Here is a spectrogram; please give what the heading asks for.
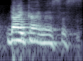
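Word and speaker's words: diakinesis: Zygotene, pachytene, diplotene, right pronunciation बच्चा ऑल ऑफ यू, डाइकाइनेसिस।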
